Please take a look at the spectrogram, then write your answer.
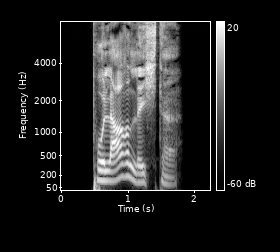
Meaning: dative of Polarlicht
- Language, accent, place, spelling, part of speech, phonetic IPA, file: German, Germany, Berlin, Polarlichte, noun, [poˈlaːɐ̯ˌlɪçtə], De-Polarlichte.ogg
